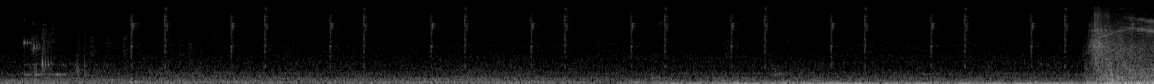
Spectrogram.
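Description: A clock ticks steadily.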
